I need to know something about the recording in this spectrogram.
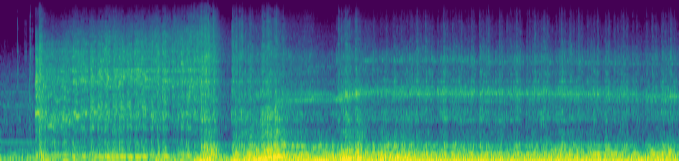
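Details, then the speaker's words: Twin-turbo Mustang Cobra (owner suspects burnt IAC driver in FAST computer): cranks, catches, briefly flares, then settles into a super smooth steady idle without stumble or hunting; smooth idle. "see it's like super super smooth and watch this this is the iac valve"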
